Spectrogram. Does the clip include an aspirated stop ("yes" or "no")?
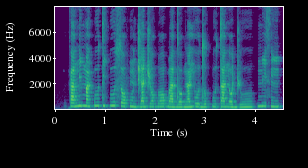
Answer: no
